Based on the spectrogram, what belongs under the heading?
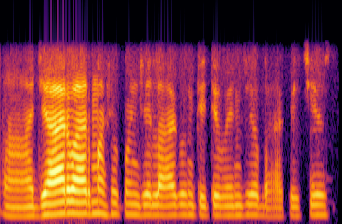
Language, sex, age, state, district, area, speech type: Kashmiri, male, 30-45, Jammu and Kashmir, Shopian, rural, conversation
